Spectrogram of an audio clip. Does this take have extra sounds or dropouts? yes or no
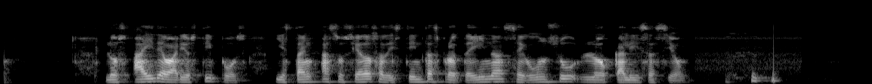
yes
